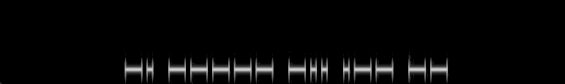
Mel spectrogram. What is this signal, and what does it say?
Morse code, heard as a keyed tone, about 22 wpm, 700 Hz. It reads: N0DWM
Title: USA Call Signs - 5 Characters - 3x Character Spacing - 22wpm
